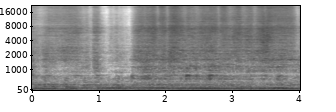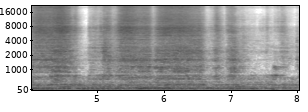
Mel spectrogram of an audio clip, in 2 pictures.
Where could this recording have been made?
in a kitchen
